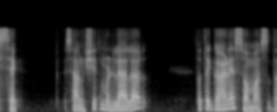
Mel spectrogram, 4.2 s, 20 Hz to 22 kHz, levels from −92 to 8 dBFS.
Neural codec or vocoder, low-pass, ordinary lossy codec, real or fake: codec, 16 kHz, about 1 kbps, DyCAST, with the encoder's durations; none; none; fake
